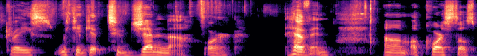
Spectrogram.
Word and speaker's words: Jannah: hell, and is perhaps you can correct my pronunciation. Is it Jannah and Jahannam? Oh, Jannah. Jannah is paradise, is heaven.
